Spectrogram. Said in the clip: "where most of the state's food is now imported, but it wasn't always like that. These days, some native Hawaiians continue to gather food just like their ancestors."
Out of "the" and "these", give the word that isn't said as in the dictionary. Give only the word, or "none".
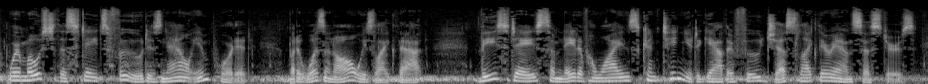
none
